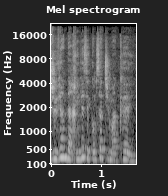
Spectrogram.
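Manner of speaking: loud, indignant complaint. Retold or imitated. Student scolding the receptionist, loud and indignant. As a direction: throw back the offence.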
